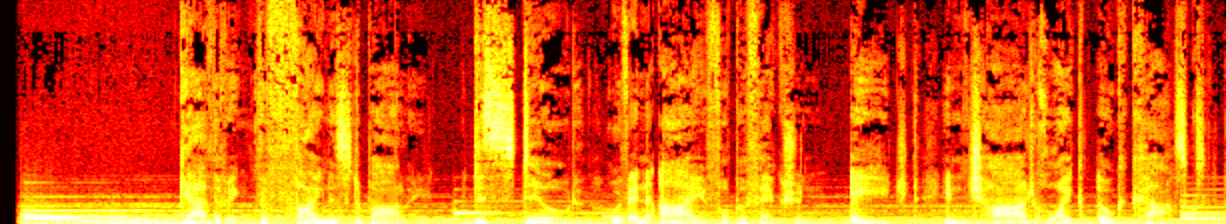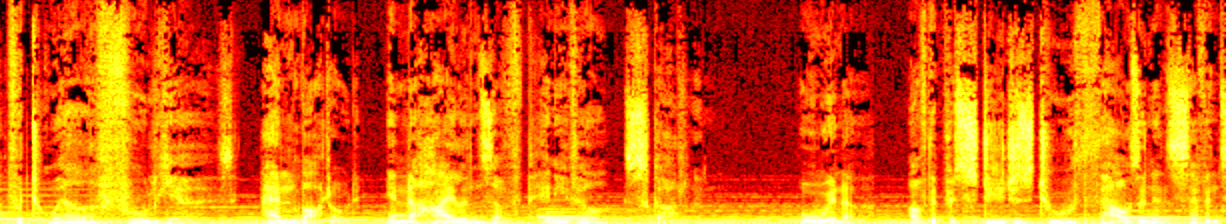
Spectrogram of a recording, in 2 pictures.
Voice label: Asian English Whiskey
